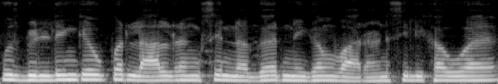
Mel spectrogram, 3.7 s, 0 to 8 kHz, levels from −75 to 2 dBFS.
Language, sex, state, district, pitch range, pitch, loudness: Hindi, male, Uttar Pradesh, Varanasi, 145-160 Hz, 150 Hz, -12 LUFS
